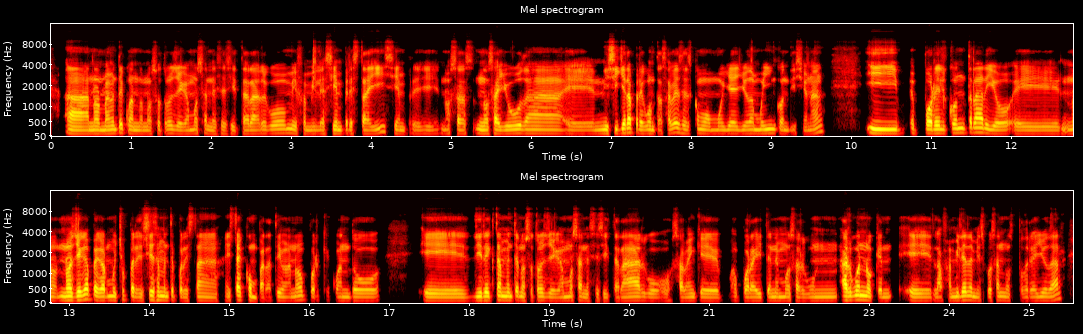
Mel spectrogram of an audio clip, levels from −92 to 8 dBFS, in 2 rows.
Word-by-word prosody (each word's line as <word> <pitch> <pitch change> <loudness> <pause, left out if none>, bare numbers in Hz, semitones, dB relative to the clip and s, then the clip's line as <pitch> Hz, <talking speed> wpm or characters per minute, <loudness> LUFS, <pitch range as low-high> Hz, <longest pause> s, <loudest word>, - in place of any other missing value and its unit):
Ah, 115 -2 +4
normalmente, 115 +1 +1
cuando 115 -2 -3
nosotros 110 +3 -5
llegamos 115 +2 -2
a - - -4
necesitar 115 +1 -5
algo, 120 +3 -1
mi 130 -4 -2
familia 115 0 -5
siempre 120 -1 -1
está 115 - -1
ahí. 115 +9 +2
Siempre 115 - -6
nos 120 0 -6
as 115 - -3
nos 120 -1 -1
ayuda, 120 0 +1
eh, 115 0 -2
ni 120 +1 -1
siquiera 145 +4 +6
pregunta, 120 -2 -2
¿sabes? 150 -2 0
Es 120 -2 -5
como 125 -2 -3
muy 115 +1 -4
ayuda 120 0 +2
muy 120 +1 -1
incondicional. 120 - -4 0.5
Y, 255 -3 +7 0.3
por 125 -1 +7
el 125 -1 +3
contrario, 140 -4 +2
eh, 110 0 -4
nos 120 0 -4
nos 130 +1 +7
llega 135 +5 +8
a - - -7
pegar 125 0 +5
mucho 130 +2 -3
precisamente 130 +2 +1
por - - -4
esta 115 -1 -3
esta - - +2
comparativa, 115 -2 -3
¿no? 135 +3 -3
Porque - - -8
cuando, 115 0 -4 0.5
eh, 115 -1 +2
directamente 130 +1 +3
nosotros 125 0 -1
llegamos 115 +2 -2
a - - +2
necesitar 110 0 -7
algo 115 -2 0
o - - -18
saben 115 0 -4
que, 110 -1 -1
o - - -13
por 115 - -2
ahí 115 0 -1
tenemos 115 0 -4
algún 115 +1 -5
algo 130 +3 +6
en 140 - +5
lo 125 - +2
que - - -3
en 115 0 -7 0.2
eh, 115 0 +1
la 115 - -3
familia 125 +3 0
de 135 - 0
mi 120 - -4
esposa 120 +3 -6
nos 120 -2 -7
podría 115 0 -8
ayudar, 120 +6 -2
120 Hz, 180 wpm, -24 LUFS, 115-125 Hz, 0.5 s, llega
